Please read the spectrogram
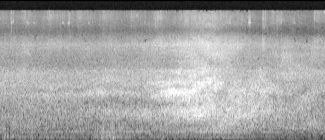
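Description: A passing vehicle: its rushing noise swells to a peak about four seconds in, then fades away.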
